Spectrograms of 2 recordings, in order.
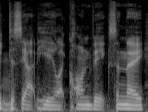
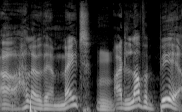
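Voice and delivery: put-on theatrical, stagey drama-school British accent, swooping. Describing an actor in a recommended film, doing a theatrical British accent. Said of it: "he talks in that really theatery British".

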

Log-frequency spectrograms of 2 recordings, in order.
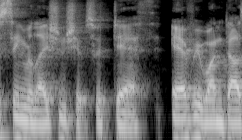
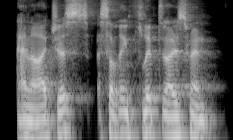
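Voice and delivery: ordinary talk, nothing marked

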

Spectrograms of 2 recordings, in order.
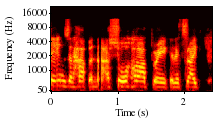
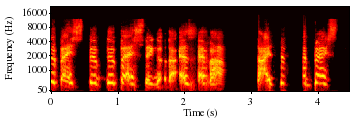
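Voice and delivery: tearful, choking up, voice catching, pitched up; 8 semitones higher than usual. Talking about her show covering the birth of her little girl, voice choking up, tearful. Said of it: "I think I'm actually gonna cry".

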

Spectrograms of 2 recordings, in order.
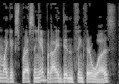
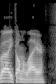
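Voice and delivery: plain

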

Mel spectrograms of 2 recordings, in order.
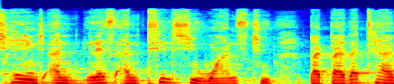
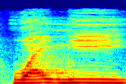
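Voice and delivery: normal talking voice

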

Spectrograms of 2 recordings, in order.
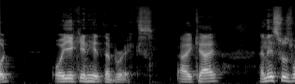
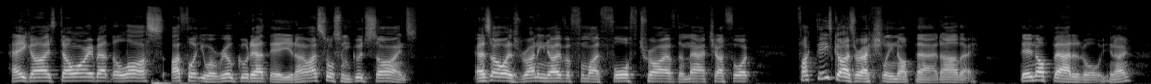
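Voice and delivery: ordinary delivery

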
